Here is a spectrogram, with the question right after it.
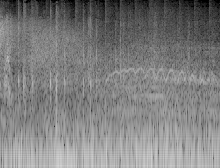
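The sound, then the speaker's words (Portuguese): Horse hooves clip-clop in a quick, steady rhythm over a dense rumbling background, then a long, wavering neigh rises and trails off in the second half. “E o quarto vem em um cavalo negro.”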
